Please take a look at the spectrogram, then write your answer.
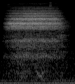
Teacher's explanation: There's no buzz in your throat. It's your voice box. You don't use your vocal cords to make a s sound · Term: no voice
